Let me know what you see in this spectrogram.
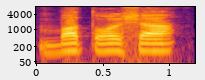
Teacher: طا کے اوپر کلکلہ کیا، طا کو اٹھایا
